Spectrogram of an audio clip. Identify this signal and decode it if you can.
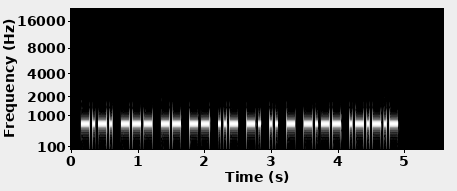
Morse code, heard as a keyed tone, about 28 wpm, 700 Hz. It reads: COMMUNITY.
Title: Sentences from Top 1000 Words - Review Part 4 - 28wpm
